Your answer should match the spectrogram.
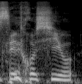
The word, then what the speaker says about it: Petrosilio: En fait, ouais, c'est mon nom civil, Petrosilio. Et en fait, souvent, on le prononce. Ouais, c'est Petrosilio, parce que c'est italien.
